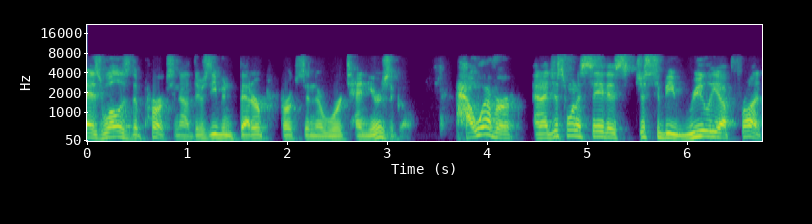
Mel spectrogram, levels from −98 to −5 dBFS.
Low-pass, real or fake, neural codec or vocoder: 7.2 kHz; real; none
